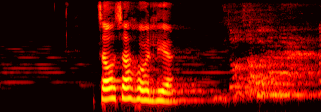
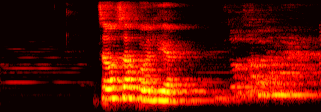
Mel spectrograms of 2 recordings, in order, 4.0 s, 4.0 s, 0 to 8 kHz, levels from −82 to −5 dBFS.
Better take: first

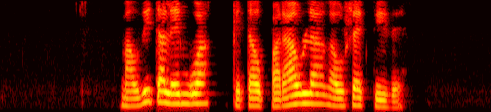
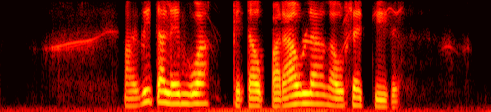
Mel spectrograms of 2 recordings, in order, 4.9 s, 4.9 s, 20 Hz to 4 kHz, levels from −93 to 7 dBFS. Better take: first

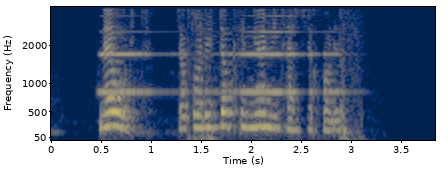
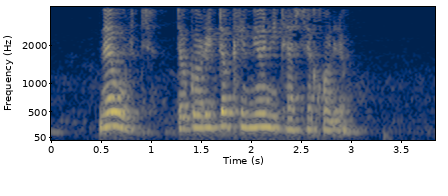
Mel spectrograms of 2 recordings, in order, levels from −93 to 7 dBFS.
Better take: second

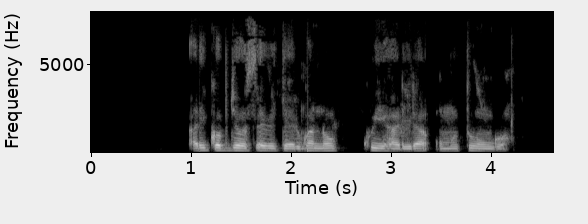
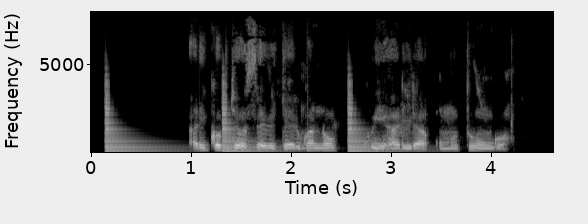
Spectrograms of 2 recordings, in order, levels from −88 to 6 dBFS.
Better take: first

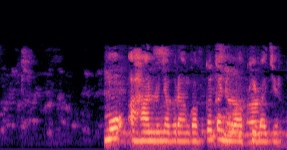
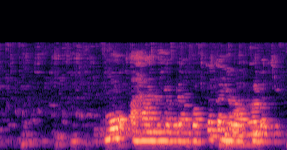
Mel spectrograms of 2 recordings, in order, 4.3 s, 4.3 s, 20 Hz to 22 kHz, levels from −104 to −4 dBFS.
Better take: first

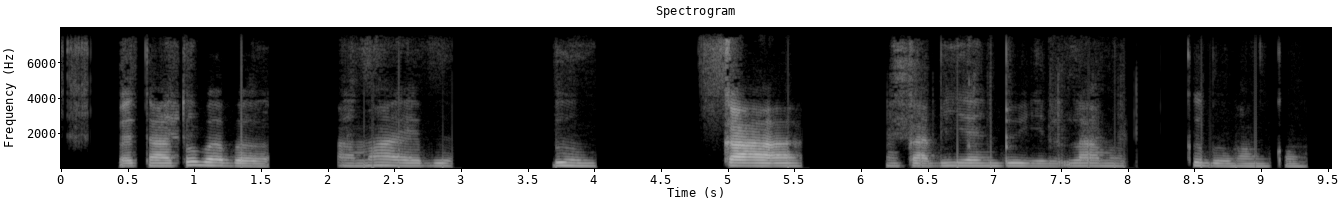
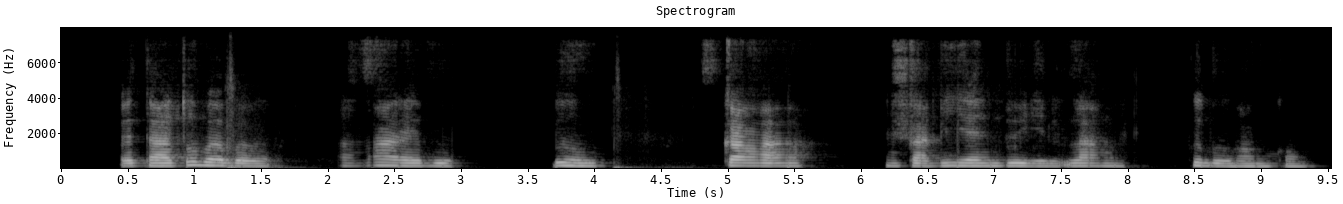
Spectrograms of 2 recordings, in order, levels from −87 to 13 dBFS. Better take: first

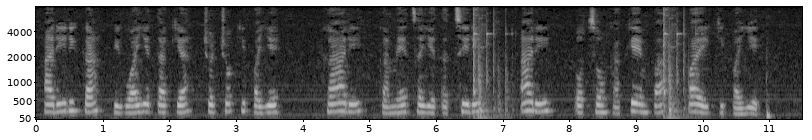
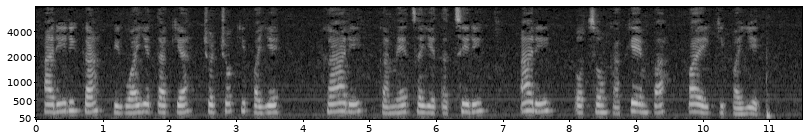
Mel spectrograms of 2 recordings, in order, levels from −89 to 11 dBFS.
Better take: second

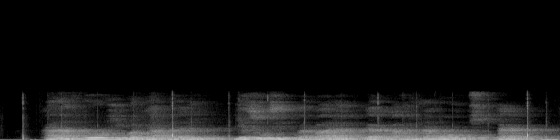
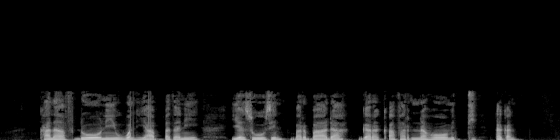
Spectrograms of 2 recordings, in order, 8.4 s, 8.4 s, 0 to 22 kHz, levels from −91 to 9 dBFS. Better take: second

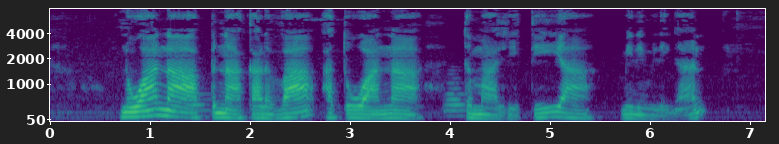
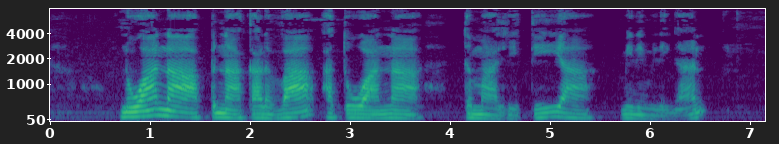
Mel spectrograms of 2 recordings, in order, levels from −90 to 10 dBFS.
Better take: second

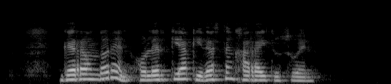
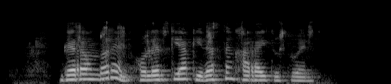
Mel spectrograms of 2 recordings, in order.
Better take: first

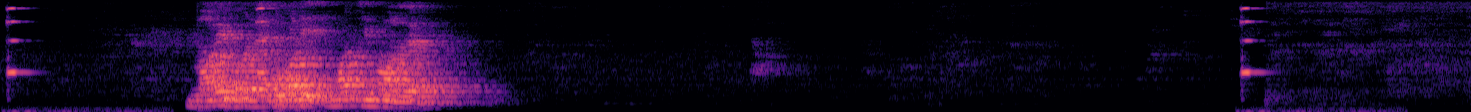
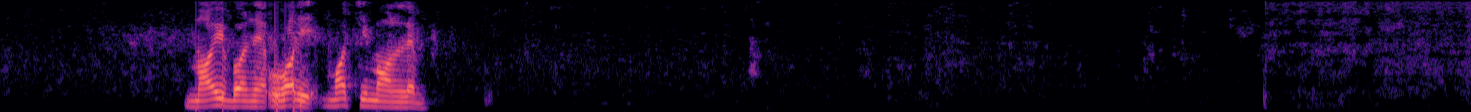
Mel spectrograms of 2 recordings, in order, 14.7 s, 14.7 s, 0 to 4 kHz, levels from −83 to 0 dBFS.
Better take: second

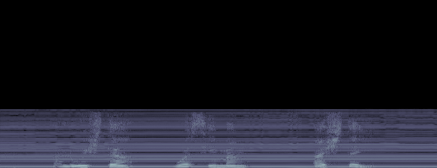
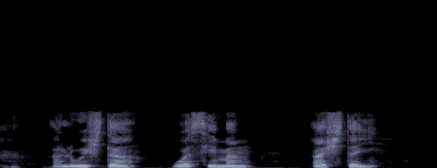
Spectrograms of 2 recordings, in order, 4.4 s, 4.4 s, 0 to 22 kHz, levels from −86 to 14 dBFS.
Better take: second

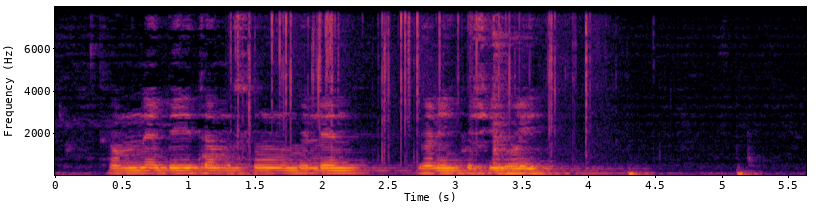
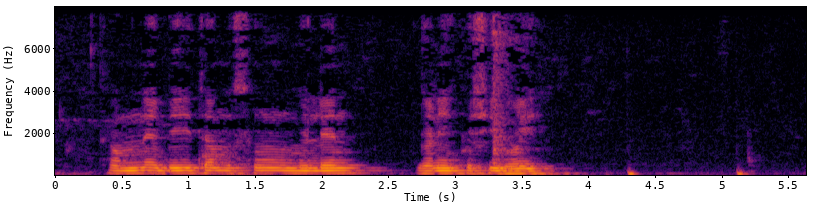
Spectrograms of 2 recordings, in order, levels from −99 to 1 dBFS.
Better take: second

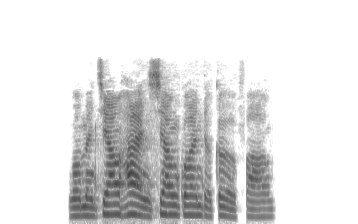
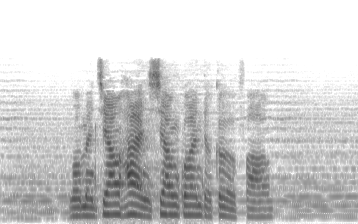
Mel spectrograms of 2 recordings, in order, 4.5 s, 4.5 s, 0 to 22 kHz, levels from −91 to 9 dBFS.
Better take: first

